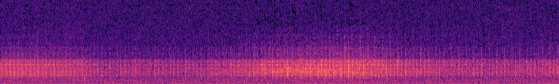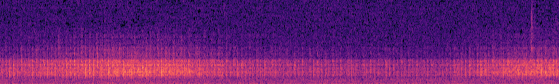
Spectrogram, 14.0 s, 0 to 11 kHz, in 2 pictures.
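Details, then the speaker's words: Radio receiving IF transformer alignment with a BK 3030 sweep generator while on slightly restricted power (about 105 V). Hiss swells and fades about every four seconds, a rhythmic chuffing; suspected spurious signals from the signal generator. "Okay, so the huffing and chuffing and all that stuff, I think are just kind of spurious signals coming out of my signal generator."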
